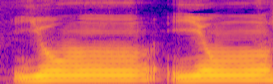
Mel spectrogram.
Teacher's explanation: Bunyi nunnya dibaca samar, jangan dibaca yun. Nah, jangan dibaca jelas n-nya tuh dibaca jelas yun. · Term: ikhfa hakiki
